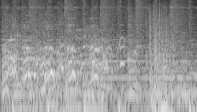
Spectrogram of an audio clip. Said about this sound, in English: As Christus bursts in the house looking for his gun, the dogs chase after Russell and Brian.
